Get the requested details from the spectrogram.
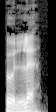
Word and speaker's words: Bulle: The U in number 17 is followed by a double consonant, so it makes a shorter sound. Listen and repeat. – Bulle.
